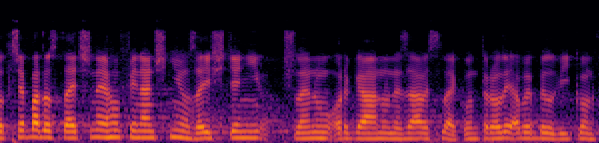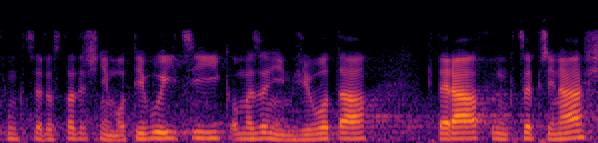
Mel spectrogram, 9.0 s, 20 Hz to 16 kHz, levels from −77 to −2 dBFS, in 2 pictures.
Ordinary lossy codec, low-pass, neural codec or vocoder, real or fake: Opus, 24 kbps; 7.2 kHz; none; real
